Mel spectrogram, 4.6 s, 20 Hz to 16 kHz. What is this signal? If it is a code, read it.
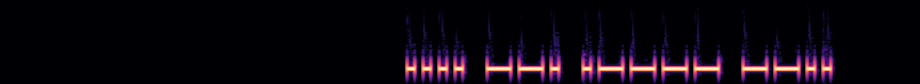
Morse code, heard as a keyed tone, about 32 wpm, 700 Hz. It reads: HG1Z
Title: DXCC-100 Call Signs - 4 Characters - 30wpm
